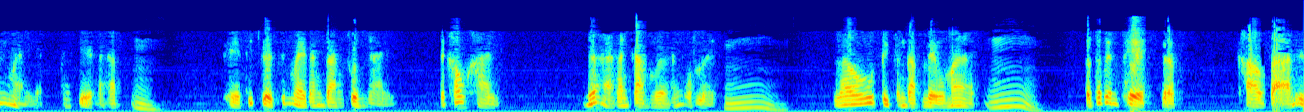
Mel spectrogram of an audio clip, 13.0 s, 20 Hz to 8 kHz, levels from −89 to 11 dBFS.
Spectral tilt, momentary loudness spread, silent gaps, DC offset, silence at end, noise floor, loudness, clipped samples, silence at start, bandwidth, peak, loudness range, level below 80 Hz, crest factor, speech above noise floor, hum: -11 dB/octave; 17 LU; none; under 0.1%; 0 s; -51 dBFS; -22 LUFS; under 0.1%; 0 s; 5.2 kHz; -4 dBFS; 4 LU; -52 dBFS; 18 dB; 30 dB; none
